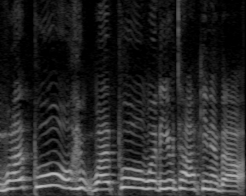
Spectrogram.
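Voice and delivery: high, repeated, screamed, insistent voice. Retelling a frantic phone call, the speaker screams back at her: retelling a scream. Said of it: "And I started screaming at her".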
